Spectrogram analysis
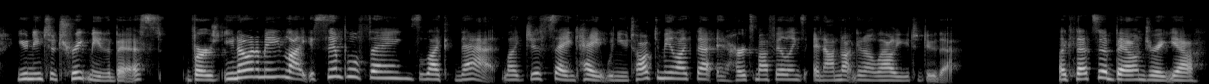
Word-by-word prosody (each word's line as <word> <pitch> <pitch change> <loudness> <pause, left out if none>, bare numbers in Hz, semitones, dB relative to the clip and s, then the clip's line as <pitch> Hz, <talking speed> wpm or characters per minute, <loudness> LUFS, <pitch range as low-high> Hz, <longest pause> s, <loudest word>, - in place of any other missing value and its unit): you 255 +1 +1
need 255 0 +1
to 250 - -3
treat 280 +3 +2
me 200 -4 0
the 175 - -7
best 225 +7 -2 0.3
vers 215 -1 +3
you 260 +1 +1
know 310 +3 +8
what 350 +1 +6
I - - +1
mean, 350 +1 0
like, 260 -6 +4
simple 360 +3 -2
things 290 -5 -2
like 235 -1 0
that, 235 +4 -2
like, 215 -1 -6
just 260 +2 -5
saying, 215 -6 +1
“hey, 220 -2 +1
when 195 0 -10
you 185 -1 -8
talk 250 +8 +1
to 290 - -5
me 280 -1 -1
like 260 0 0
that, 245 -5 +1
it 195 - -7
hurts 210 +4 -3
my 225 -1 -1
feelings 225 -1 -4
and 200 - -3
I'm 195 +1 -2
not 210 -1 -2
gonna 205 -2 -5
allow 195 0 0
you 180 0 -6
to - - -12
do 415 -1 -8
that.” - - -7 1.0
Like, 230 -1 0
that's 250 +1 +4
a 305 -1 +6
boundary, 220 -4 +3
yeah. 190 0 +1
235 Hz, 235 wpm, -24 LUFS, 210-265 Hz, 1.0 s, know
